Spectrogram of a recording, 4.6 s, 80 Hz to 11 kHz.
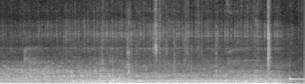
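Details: Chevy Camaro SS V8 during a battery test after it left the owner stranded: deep, even rumble with a steady lope around three pulses a second, then winds down at shutoff; normal idle.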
